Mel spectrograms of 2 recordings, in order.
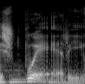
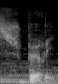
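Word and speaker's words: Spoerri: Il y a une discussion très longue sur la prononciation de son nom. Avec laquelle lui-même s'amuse. Il est suisse, c'est un nom suisse d'origine, donc c'est Spoery ou Spoery, disons à la Suisse que je ne prononce pas bien. Lui préfère finalement la prononciation française, Spoery, qui est celle qui domine un peu dans sa... C'est-à-dire qu'en Allemagne, il se présente comme Daniel Spoery.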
